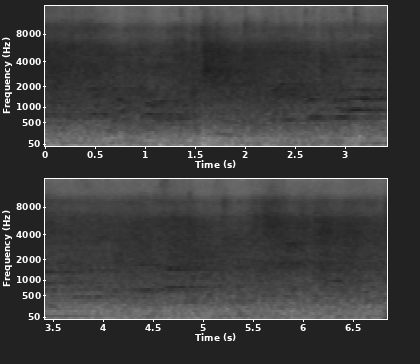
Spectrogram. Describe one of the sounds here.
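A crowd of spectators chatters and shouts throughout.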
